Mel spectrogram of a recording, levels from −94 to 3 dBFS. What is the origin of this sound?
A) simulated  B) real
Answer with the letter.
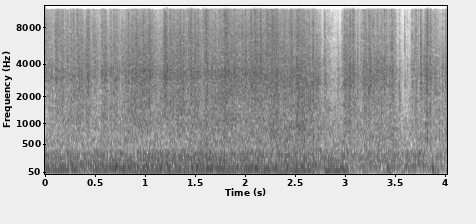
A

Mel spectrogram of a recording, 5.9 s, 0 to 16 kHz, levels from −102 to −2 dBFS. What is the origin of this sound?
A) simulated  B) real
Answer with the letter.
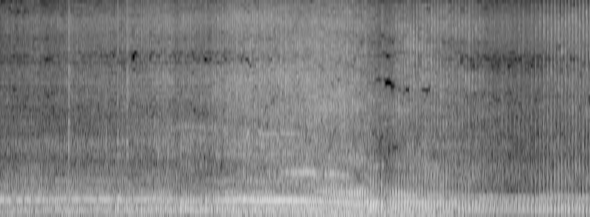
A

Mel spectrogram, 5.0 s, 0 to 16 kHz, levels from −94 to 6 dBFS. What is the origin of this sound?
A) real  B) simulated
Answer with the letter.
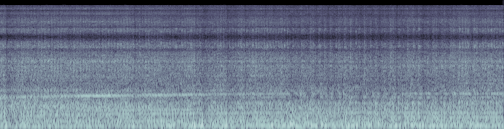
B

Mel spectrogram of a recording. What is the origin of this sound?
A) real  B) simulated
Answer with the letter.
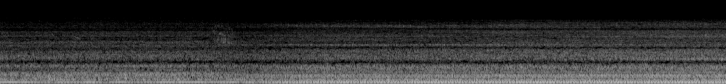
A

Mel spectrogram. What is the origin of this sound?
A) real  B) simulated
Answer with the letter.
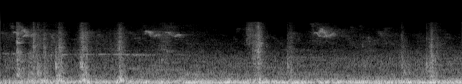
A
